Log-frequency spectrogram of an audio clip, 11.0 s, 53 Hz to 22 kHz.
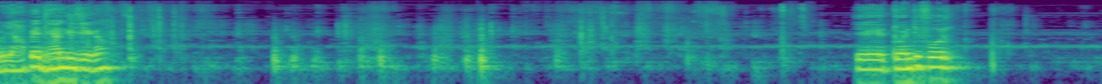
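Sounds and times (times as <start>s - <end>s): faint steady high hum: 0.0s - 11.0s.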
